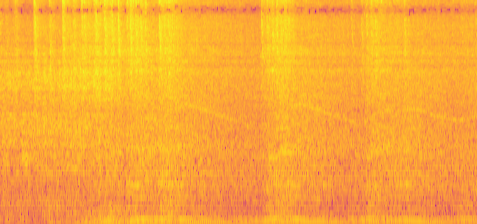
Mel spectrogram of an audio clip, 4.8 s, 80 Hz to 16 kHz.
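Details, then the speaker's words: Turbo rat rod Porsche 930 with a new carb after sitting outside for months. A strong, even exhaust note swells with blips and settles cleanly: running well. "i'm so [ __ ] happy baby oh she runs finally it's actually running well too"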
